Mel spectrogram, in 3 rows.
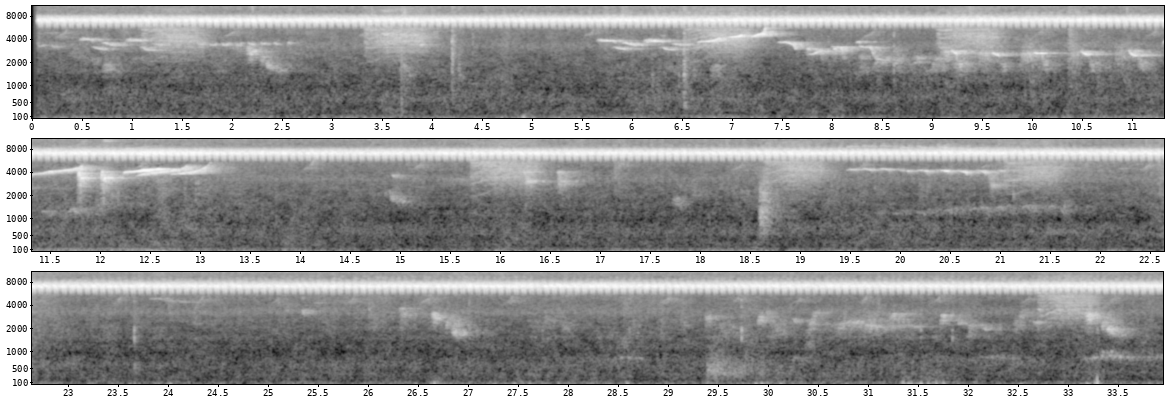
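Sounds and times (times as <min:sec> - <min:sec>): chirps and twittering calls: 0:00.2 - 0:04.0, 0:05.6 - 0:13.3, 0:18.8 - 0:22.0, 0:29.4 - 0:33.9.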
